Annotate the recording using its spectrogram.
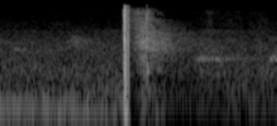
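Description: A PCP air rifle fires a single shot.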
